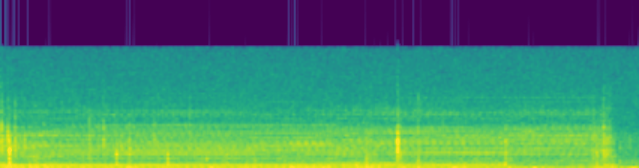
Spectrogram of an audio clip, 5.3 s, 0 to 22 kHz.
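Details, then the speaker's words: Rascal 600T three-wheel electric mobility scooter: steady, even seat lift motor hum for about four seconds that stops cleanly as the lift reaches full 5-inch elevation; healthy operation. "So now the seat lift is elevated all the way 5 inches."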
